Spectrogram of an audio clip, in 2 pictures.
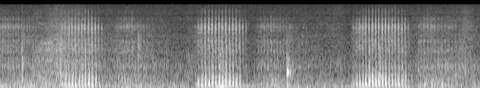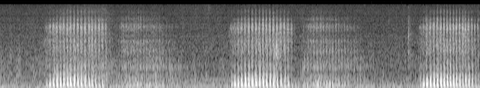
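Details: Chino, a napping pet cat, snores steadily. Soft, throaty inhalations come roughly every two seconds, six in all, each a low buzzing rumble with quiet gaps between them.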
